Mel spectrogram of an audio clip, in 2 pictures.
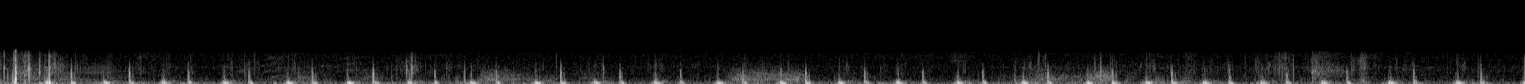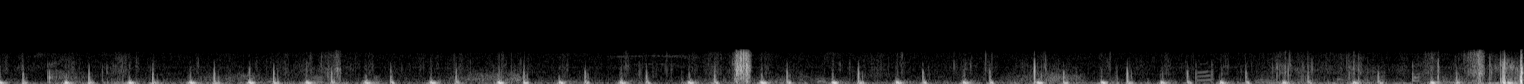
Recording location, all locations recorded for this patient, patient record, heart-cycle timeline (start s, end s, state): tricuspid valve (TV)
aortic valve (AV)+pulmonary valve (PV)+tricuspid valve (TV)+mitral valve (MV)
#Age: Child
#Sex: Male
#Height: 115.0 cm
#Weight: 19.8 kg
#Pregnancy status: False
#Murmur: Absent
#Murmur locations: nan
#Most audible location: nan
#Systolic murmur timing: nan
#Systolic murmur shape: nan
#Systolic murmur grading: nan
#Systolic murmur pitch: nan
#Systolic murmur quality: nan
#Diastolic murmur timing: nan
#Diastolic murmur shape: nan
#Diastolic murmur grading: nan
#Diastolic murmur pitch: nan
#Diastolic murmur quality: nan
#Outcome: Abnormal
#Campaign: 2014 screening campaign
0.00	1.02	unannotated
1.02	1.14	S1
1.14	1.28	systole
1.28	1.38	S2
1.38	1.60	diastole
1.60	1.72	S1
1.72	1.86	systole
1.86	1.96	S2
1.96	2.22	diastole
2.22	2.34	S1
2.34	2.48	systole
2.48	2.58	S2
2.58	2.86	diastole
2.86	2.98	S1
2.98	3.12	systole
3.12	3.20	S2
3.20	3.46	diastole
3.46	3.58	S1
3.58	3.74	systole
3.74	3.84	S2
3.84	4.06	diastole
4.06	4.18	S1
4.18	4.34	systole
4.34	4.42	S2
4.42	4.68	diastole
4.68	4.80	S1
4.80	4.96	systole
4.96	5.04	S2
5.04	5.34	diastole
5.34	5.46	S1
5.46	5.60	systole
5.60	5.70	S2
5.70	5.94	diastole
5.94	6.04	S1
6.04	6.20	systole
6.20	6.28	S2
6.28	6.54	diastole
6.54	6.64	S1
6.64	6.78	systole
6.78	6.88	S2
6.88	7.16	diastole
7.16	7.28	S1
7.28	7.42	systole
7.42	7.52	S2
7.52	7.78	diastole
7.78	7.90	S1
7.90	8.04	systole
8.04	8.14	S2
8.14	8.38	diastole
8.38	8.50	S1
8.50	8.64	systole
8.64	8.72	S2
8.72	8.96	diastole
8.96	9.08	S1
9.08	9.22	systole
9.22	9.30	S2
9.30	9.56	diastole
9.56	9.68	S1
9.68	9.82	systole
9.82	9.90	S2
9.90	10.20	diastole
10.20	10.32	S1
10.32	10.46	systole
10.46	10.56	S2
10.56	10.86	diastole
10.86	10.98	S1
10.98	11.12	systole
11.12	11.22	S2
11.22	11.44	diastole
11.44	11.56	S1
11.56	11.70	systole
11.70	11.82	S2
11.82	12.02	diastole
12.02	12.14	S1
12.14	12.28	systole
12.28	12.38	S2
12.38	12.60	diastole
12.60	12.70	S1
12.70	12.86	systole
12.86	12.94	S2
12.94	13.20	diastole
13.20	13.32	S1
13.32	13.46	systole
13.46	13.56	S2
13.56	13.88	diastole
13.88	14.00	S1
14.00	14.14	systole
14.14	14.22	S2
14.22	14.56	diastole
14.56	14.66	S1
14.66	14.80	systole
14.80	14.90	S2
14.90	15.22	diastole
15.22	15.34	S1
15.34	15.48	systole
15.48	15.56	S2
15.56	15.88	diastole
15.88	16.00	S1
16.00	16.12	systole
16.12	16.22	S2
16.22	16.52	diastole
16.52	16.64	S1
16.64	16.76	systole
16.76	16.86	S2
16.86	17.14	diastole
17.14	17.26	S1
17.26	17.38	systole
17.38	17.48	S2
17.48	17.72	diastole
17.72	17.84	S1
17.84	17.98	systole
17.98	18.08	S2
18.08	18.30	diastole
18.30	18.42	S1
18.42	18.56	systole
18.56	18.64	S2
18.64	18.88	diastole
18.88	19.02	S1
19.02	19.14	systole
19.14	19.24	S2
19.24	19.54	diastole
19.54	19.66	S1
19.66	19.80	systole
19.80	19.88	S2
19.88	20.22	diastole
20.22	20.34	S1
20.34	20.48	systole
20.48	20.58	S2
20.58	20.84	diastole
20.84	20.94	S1
20.94	21.10	systole
21.10	21.18	S2
21.18	21.44	diastole
21.44	21.56	S1
21.56	21.70	systole
21.70	21.80	S2
21.80	22.12	diastole
22.12	22.24	S1
22.24	22.38	systole
22.38	22.48	S2
22.48	22.84	diastole
22.84	22.96	S1
22.96	23.12	systole
23.12	23.20	S2
23.20	23.56	diastole
23.56	23.68	S1
23.68	23.84	systole
23.84	23.92	S2
23.92	24.20	diastole
24.20	24.32	S1
24.32	24.48	systole
24.48	24.56	S2
24.56	24.88	diastole
24.88	24.98	S1
24.98	25.14	systole
25.14	25.24	S2
25.24	25.60	diastole
25.60	25.72	S1
25.72	25.88	systole
25.88	25.98	S2
25.98	26.26	diastole
26.26	26.36	S1
26.36	26.52	systole
26.52	26.62	S2
26.62	26.84	diastole
26.84	26.96	S1
26.96	27.12	systole
27.12	27.20	S2
27.20	27.44	diastole
27.44	27.56	S1
27.56	27.70	systole
27.70	27.78	S2
27.78	28.06	diastole
28.06	28.18	S1
28.18	28.32	systole
28.32	28.42	S2
28.42	28.76	diastole
28.76	28.88	S1
28.88	29.04	systole
29.04	29.12	S2
29.12	29.54	diastole
29.54	30.50	unannotated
